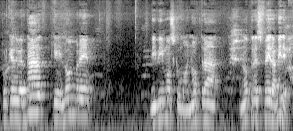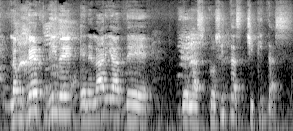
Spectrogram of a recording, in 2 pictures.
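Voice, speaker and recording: A man's voice: high voice, takes it slowly, a bit bright, a little hiss or hum. A man with a Mexican accent preaching a humorous sermon as pastor, joking and acting out little dialogues. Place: church hall. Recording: echoey church hall from far off, crowd laughing. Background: congregation laughing.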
